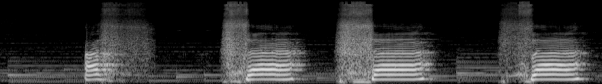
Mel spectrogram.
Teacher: Tha itu ada suara yang mengalir apabila disukunkan. As, tha, atau huruf ha itu suaranya rata-rata mengalir. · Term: rakhawah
